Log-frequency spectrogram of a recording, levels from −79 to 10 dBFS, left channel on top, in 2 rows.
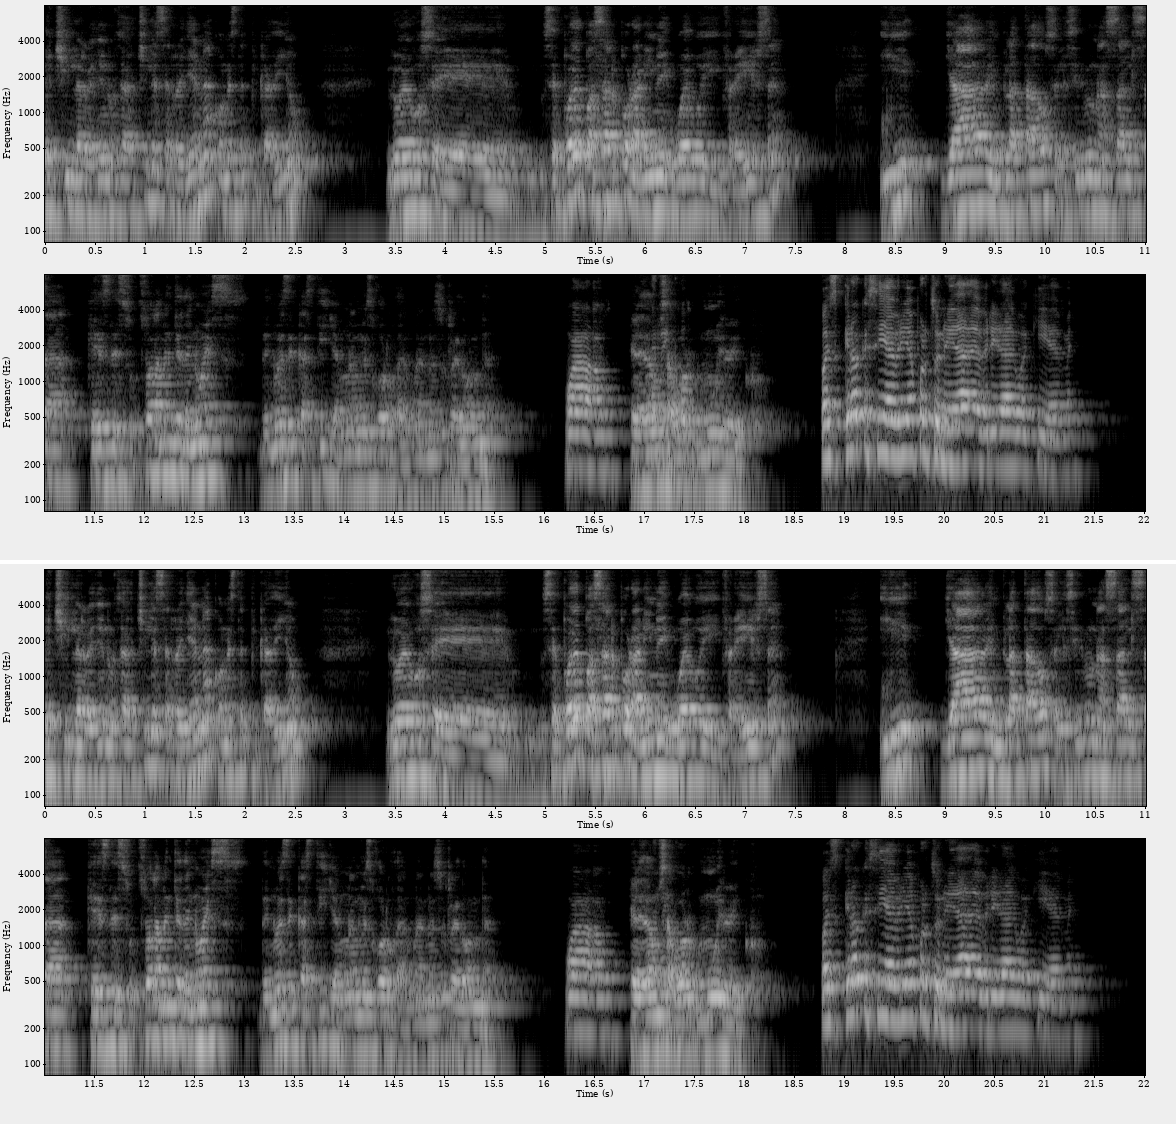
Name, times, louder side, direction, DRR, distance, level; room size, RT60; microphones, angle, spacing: voice 1, 0.0-2.6 3.4-7.5 8.4-15.5 16.9-18.2, right 2 dB, 85° right, 1.0 m, -23 dB
voice 2, 16.2-16.7 17.1-17.5 18.8-21.3, left 1 dB, 40° left, 0.6 m, -22 dB
6.4 x 2.3 x 2.4 m
head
